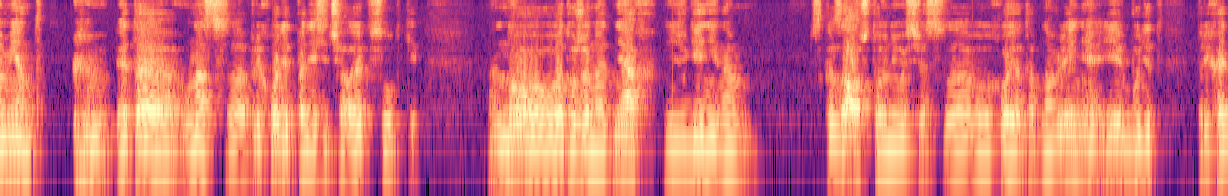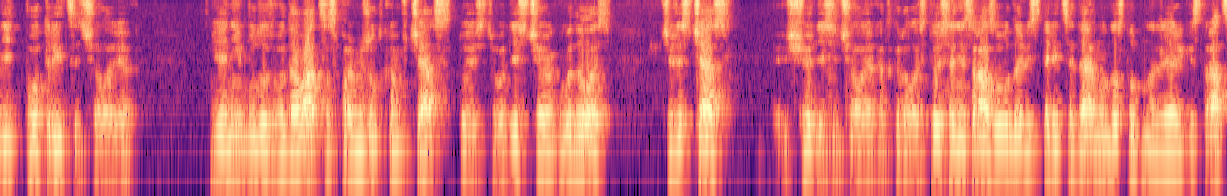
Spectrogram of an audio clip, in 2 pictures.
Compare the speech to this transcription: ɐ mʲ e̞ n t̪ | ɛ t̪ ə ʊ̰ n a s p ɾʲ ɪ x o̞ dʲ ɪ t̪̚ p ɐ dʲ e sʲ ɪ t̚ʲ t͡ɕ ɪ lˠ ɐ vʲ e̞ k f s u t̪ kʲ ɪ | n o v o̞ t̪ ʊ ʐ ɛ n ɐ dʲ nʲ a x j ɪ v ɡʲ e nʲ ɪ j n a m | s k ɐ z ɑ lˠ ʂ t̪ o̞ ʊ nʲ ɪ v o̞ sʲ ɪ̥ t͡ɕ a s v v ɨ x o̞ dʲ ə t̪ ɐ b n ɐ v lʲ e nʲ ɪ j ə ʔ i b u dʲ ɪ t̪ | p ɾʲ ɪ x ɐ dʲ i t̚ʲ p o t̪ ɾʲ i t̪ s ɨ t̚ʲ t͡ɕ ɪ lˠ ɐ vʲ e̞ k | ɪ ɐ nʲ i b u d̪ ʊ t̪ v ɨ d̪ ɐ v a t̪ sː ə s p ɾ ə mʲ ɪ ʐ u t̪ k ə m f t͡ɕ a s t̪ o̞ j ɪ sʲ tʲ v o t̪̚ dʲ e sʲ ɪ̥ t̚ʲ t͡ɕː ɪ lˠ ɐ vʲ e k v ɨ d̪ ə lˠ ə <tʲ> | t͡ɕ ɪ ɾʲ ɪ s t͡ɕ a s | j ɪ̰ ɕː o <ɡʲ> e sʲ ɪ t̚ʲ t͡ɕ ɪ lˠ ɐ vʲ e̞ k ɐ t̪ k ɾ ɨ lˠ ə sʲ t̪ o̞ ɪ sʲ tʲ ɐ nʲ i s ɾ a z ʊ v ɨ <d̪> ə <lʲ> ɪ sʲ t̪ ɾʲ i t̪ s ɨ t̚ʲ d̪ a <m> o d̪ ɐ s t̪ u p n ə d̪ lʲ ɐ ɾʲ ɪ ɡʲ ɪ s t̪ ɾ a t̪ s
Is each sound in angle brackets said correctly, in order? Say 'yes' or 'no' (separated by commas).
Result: no, no, yes, yes, no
